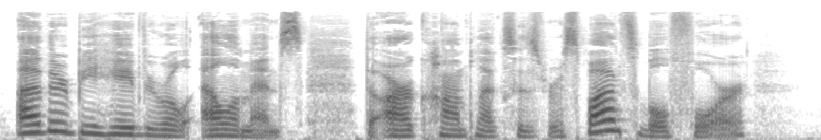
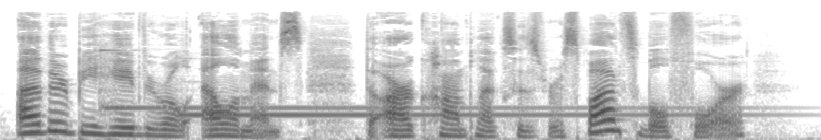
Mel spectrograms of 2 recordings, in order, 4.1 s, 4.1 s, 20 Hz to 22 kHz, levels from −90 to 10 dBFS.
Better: first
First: none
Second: doorbell; noticeable; peak 7 dB below the speech

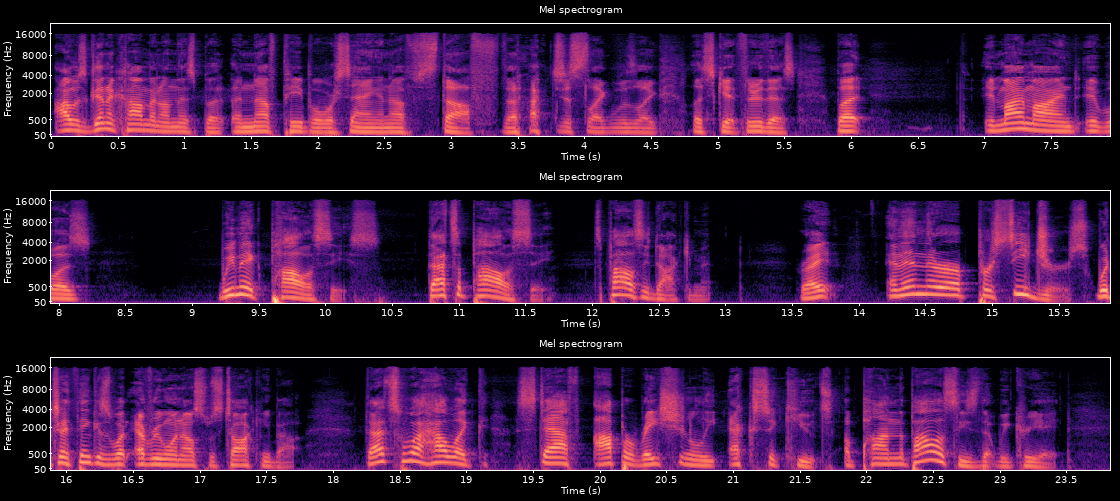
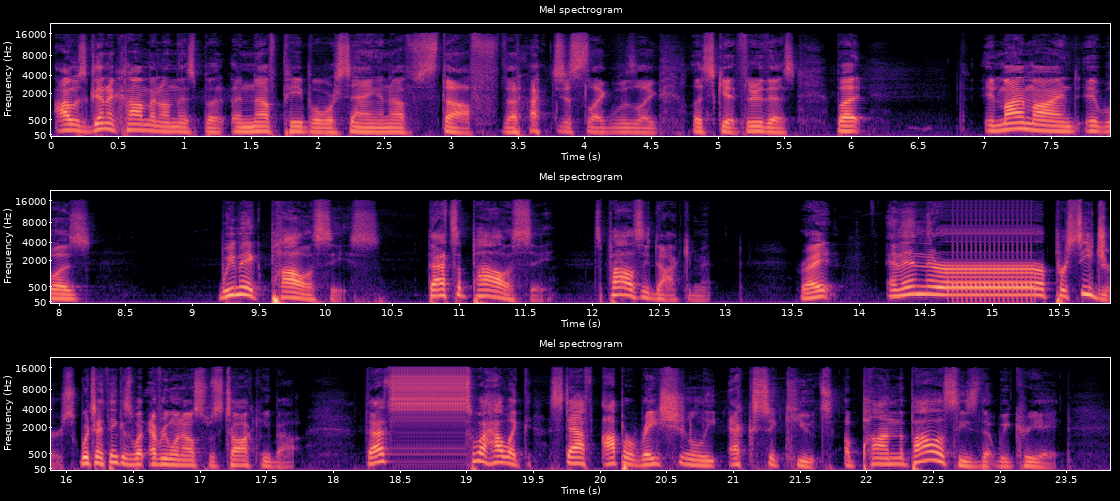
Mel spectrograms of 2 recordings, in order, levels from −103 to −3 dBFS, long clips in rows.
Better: first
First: none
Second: audio freezing; at 15 s for 0.5 s and at 18 s for 0.5 s

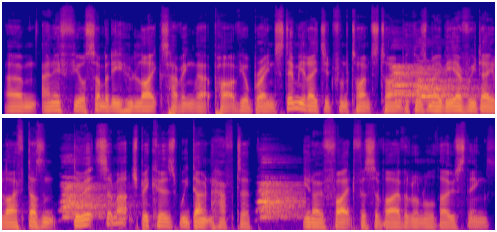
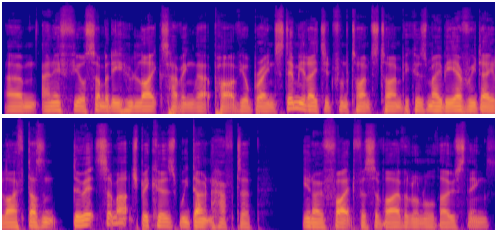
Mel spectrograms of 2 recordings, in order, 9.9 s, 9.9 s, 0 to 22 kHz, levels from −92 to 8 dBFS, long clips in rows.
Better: second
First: dog barking; loud; from 4 to 8 s; peak 3 dB above the speech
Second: none

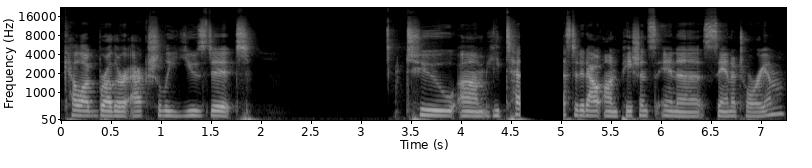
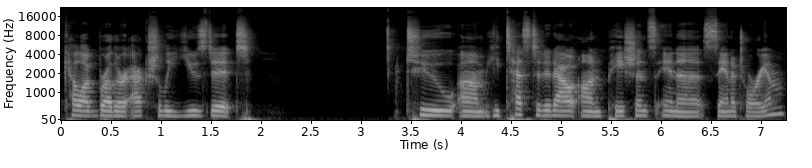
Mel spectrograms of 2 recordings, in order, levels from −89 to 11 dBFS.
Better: second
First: audio freezing; at 4.5 s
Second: none

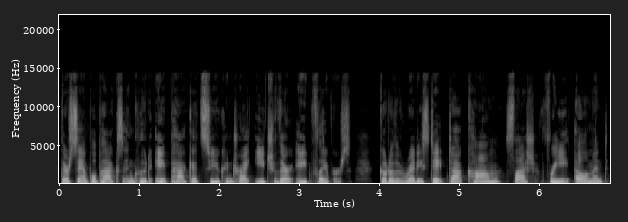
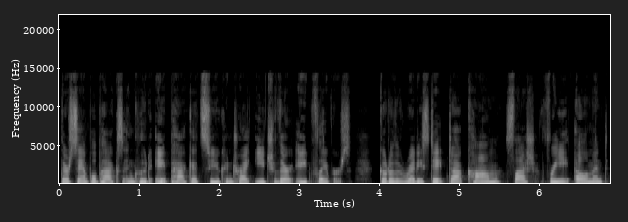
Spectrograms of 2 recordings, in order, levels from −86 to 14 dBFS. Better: neither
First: none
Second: none

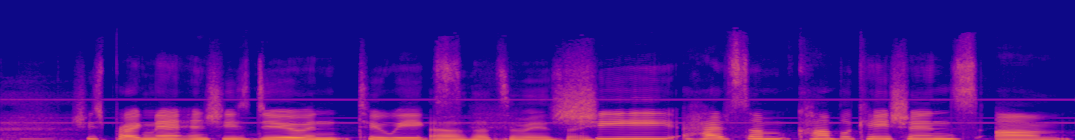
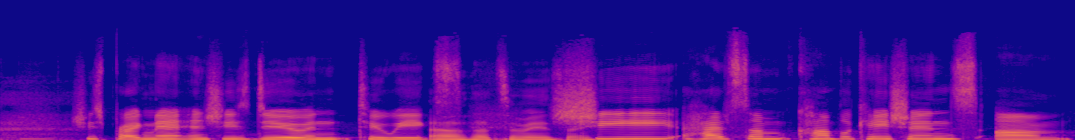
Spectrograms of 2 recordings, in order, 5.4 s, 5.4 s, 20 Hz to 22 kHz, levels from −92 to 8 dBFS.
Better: second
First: high-pitched whine; faint; throughout; 3 kHz, 25 dB below the speech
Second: none

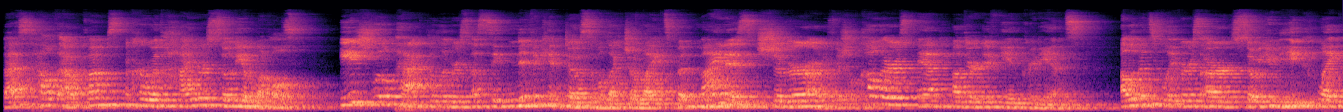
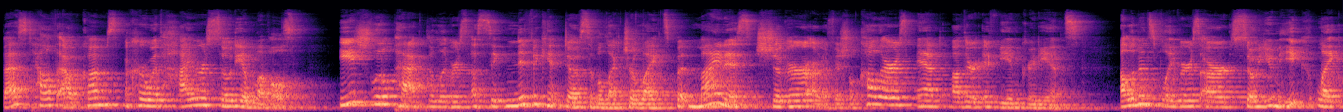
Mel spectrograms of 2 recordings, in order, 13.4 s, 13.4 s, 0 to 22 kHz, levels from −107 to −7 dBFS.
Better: second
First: room echo; strong; dies away in 1.3 s // off-mic speech; far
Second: room echo; slight; dies away in 0.8 s // off-mic speech; somewhat distant

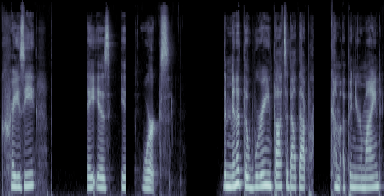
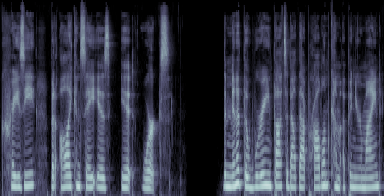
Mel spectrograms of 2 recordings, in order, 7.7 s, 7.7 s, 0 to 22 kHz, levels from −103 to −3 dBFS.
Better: second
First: audio cutting out; at 1 s for 0.5 s, at 2.5 s and at 6.5 s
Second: none

